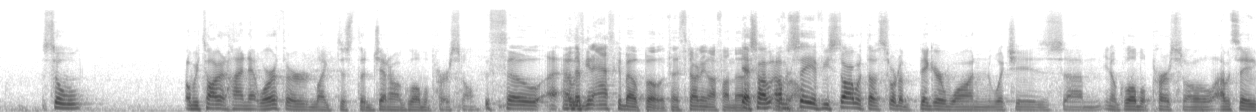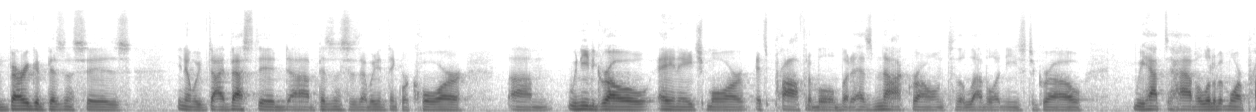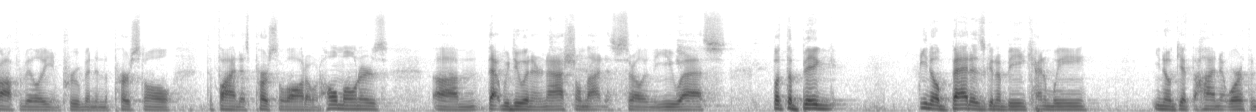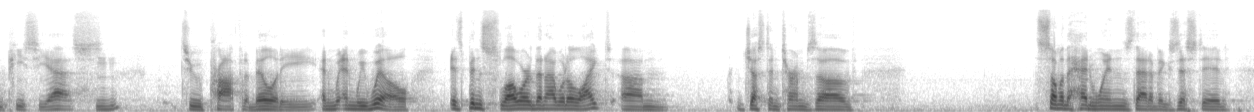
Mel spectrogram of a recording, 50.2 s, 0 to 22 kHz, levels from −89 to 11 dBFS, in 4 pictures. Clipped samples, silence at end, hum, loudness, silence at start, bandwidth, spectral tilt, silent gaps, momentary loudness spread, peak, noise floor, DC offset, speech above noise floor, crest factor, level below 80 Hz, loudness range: under 0.1%; 0.15 s; none; -28 LUFS; 0.4 s; 13 kHz; -8.5 dB/octave; none; 14 LU; -8 dBFS; -60 dBFS; under 0.1%; 33 dB; 20 dB; -58 dBFS; 7 LU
